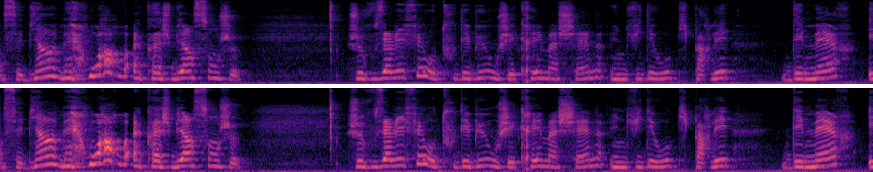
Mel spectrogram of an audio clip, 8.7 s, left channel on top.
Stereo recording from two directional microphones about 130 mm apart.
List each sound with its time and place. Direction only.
0.0 s speech: 25° left (ahead or behind)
